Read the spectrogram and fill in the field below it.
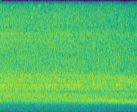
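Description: An Aztec death whistle lets out a loud, harsh, breathy scream, a steady hissing shriek held without a break for nearly two seconds, with no voices over it.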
